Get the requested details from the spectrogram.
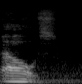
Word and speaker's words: Alves: Dalby versus Alves. I always pronounce Alves because around down New Bedford, Fall River, there's a lot of Portuguese. And I know a lot of Alves.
